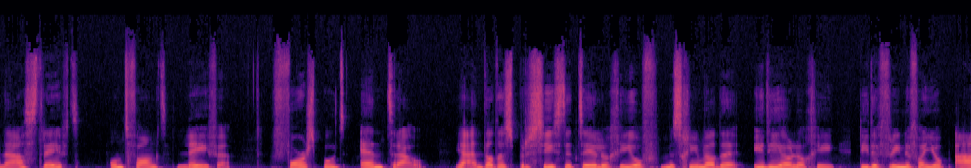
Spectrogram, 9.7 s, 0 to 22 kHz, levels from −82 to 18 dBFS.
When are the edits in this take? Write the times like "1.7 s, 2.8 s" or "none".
3.5 s, 4.4 s, 8.5 s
